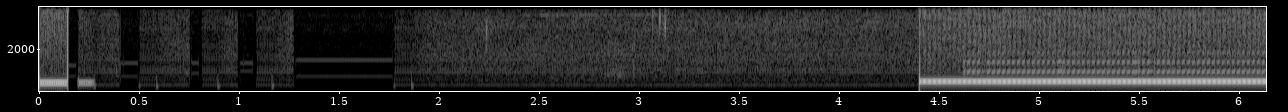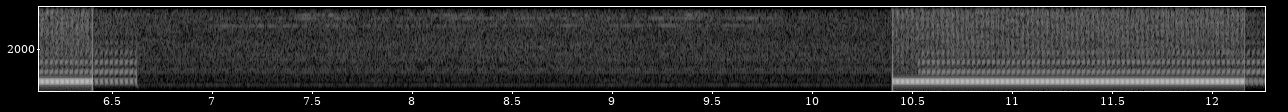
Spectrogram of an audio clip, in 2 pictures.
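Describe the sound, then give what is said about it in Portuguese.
Telephone tones while a call is transferred: a short tone and a few faint clicks, then two long, steady tone bursts about six seconds apart, over a low constant hum. “Eu vou transferir a ligação, ela vai ficar muda, mas ela não foi desligada, tá? Aguarde, por favor. Tá bom. Transferência.”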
